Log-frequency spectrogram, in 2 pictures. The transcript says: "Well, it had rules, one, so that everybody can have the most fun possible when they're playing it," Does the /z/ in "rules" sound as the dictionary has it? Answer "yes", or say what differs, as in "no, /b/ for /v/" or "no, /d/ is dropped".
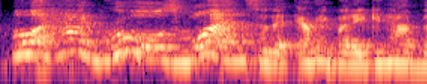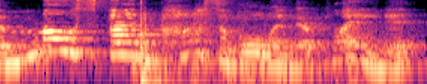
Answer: yes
